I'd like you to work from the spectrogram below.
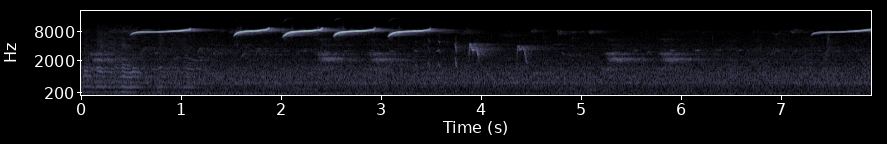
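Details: Spotted quail-thrush recorded in Victoria, Australia, in January 2012. Five thin, very high whistles, each rising slightly, follow in quick succession. Faint lower chatter sounds between them, and one more whistle comes near the end.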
